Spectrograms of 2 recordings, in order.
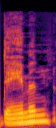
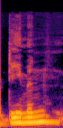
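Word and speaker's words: Daemon: wrote a book called Damon or demon depending how you want to pronounce that word which is similar this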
